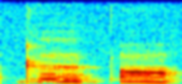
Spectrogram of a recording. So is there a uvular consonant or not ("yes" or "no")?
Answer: no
